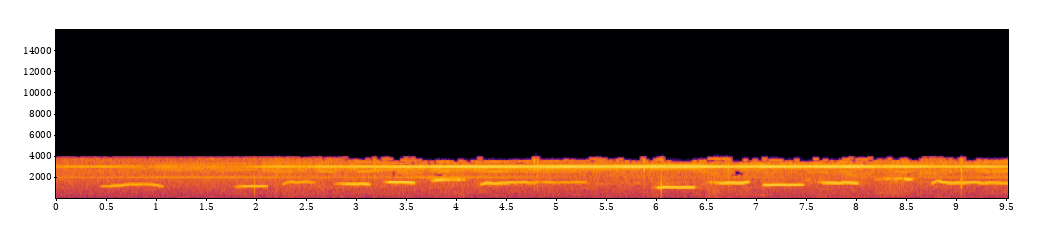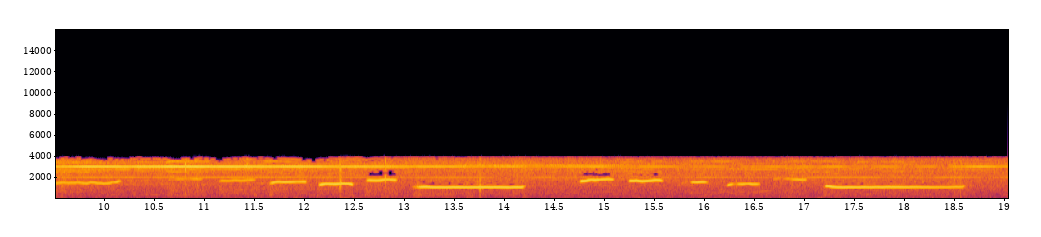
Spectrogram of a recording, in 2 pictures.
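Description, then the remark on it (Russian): Someone whistles a meandering tune, with clear sustained notes that slide between pitches and a few longer held tones, continuing steadily for the whole stretch with no talking. “Давно я не свистел.”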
